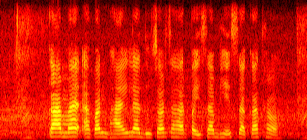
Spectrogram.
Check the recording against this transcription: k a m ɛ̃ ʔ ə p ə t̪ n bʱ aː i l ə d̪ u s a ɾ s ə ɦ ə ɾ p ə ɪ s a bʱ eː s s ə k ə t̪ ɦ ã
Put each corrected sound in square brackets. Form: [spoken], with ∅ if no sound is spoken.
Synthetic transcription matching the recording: k a m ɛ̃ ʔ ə p ə [∅] n bʱ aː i l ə d̪ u s [ə] ɾ s ə ɦ ə ɾ p ə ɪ s a bʱ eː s s ə k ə t̪ ɦ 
